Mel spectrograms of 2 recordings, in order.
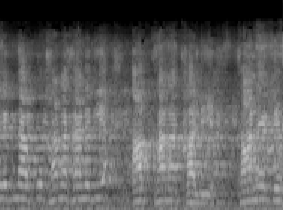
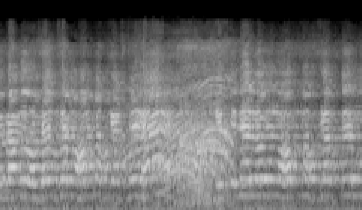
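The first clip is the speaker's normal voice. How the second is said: same question thrown out louder to the crowd; preacher loudly rousing the gathering; louder rousing call; 4 semitones higher, 8 dB louder than usual. Shown as a demonstration. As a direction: push it out loud to stir them. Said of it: "अरे बोले, भाई".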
